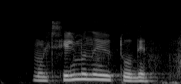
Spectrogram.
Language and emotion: Russian, neutral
